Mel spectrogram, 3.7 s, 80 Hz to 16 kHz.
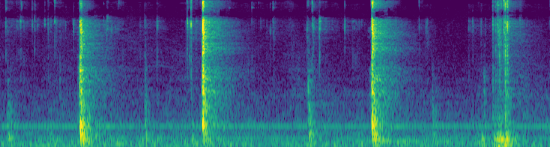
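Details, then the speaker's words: Volvo 740 door lock: door lock actuator works but turning the key gives only a few scattered dry clicks and ticks with no latch action; lock cylinder seized, key goes in but won't turn. "So I started to test this and the door lock actuator does work here too And now you can hear how the key does nothing"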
